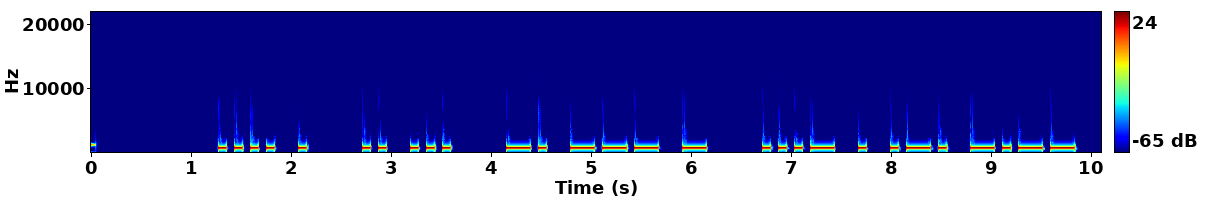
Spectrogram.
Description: Morse code, heard as a keyed tone, about 15 wpm, 700 Hz. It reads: HE IS NOT VERY
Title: Sentences from Top 1000 Words - Review Part 1 - 15wpm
